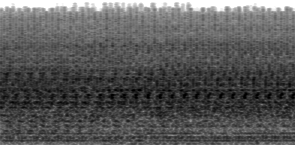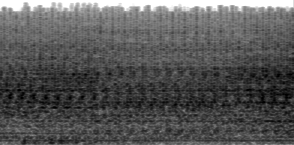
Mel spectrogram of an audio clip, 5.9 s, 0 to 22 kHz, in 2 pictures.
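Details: Opel Corsa C 1.4 Z14XEP at idle: a fast, fairly even light rattle about three per second in the upper range, and the owner suspects the timing chain needs replacing; not confirmed.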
